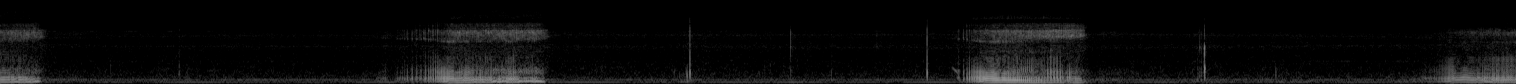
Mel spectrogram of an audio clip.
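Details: Female English Bulldog crashed out asleep on a couch with her tongue out, snoring loudly: harsh rattling snores lasting about a second and a half, repeating roughly every six seconds, with quiet pauses between over a low indoor hum.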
